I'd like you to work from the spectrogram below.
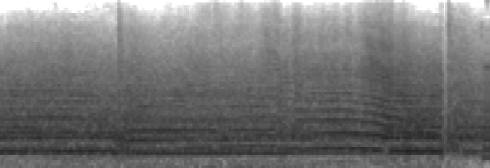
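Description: Race cars lap the Motegi circuit in a sim racing game, several engines whining and shifting through gears together, loud and continuous with tonal sweeps and a brief snap of a gear change.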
